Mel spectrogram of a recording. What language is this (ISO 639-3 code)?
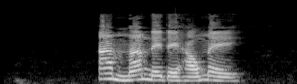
yue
